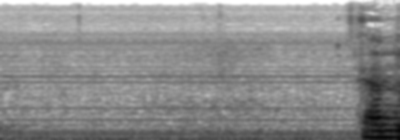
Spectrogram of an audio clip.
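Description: A faint, steady electrical hum on the recording fills a pause in a man's speech, and his voice returns near the end.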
